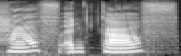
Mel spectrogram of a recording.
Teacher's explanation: the L is not pronounced, so it's half and calf. You go right from the vowel sound to the F sound.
